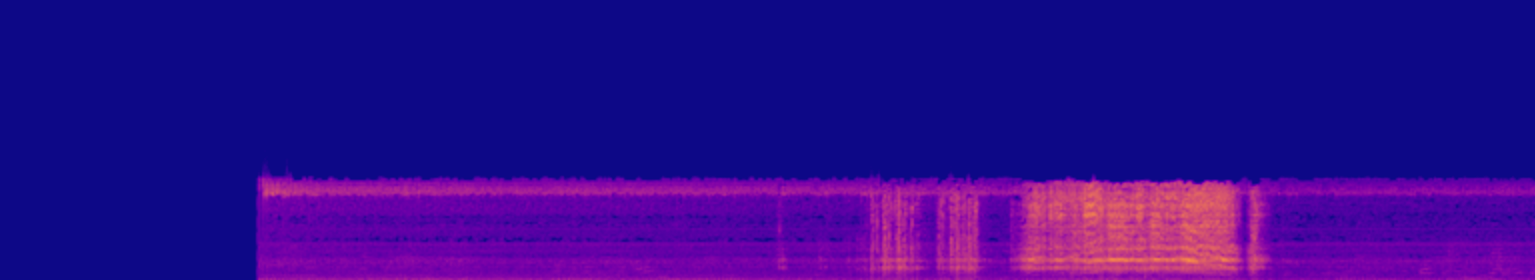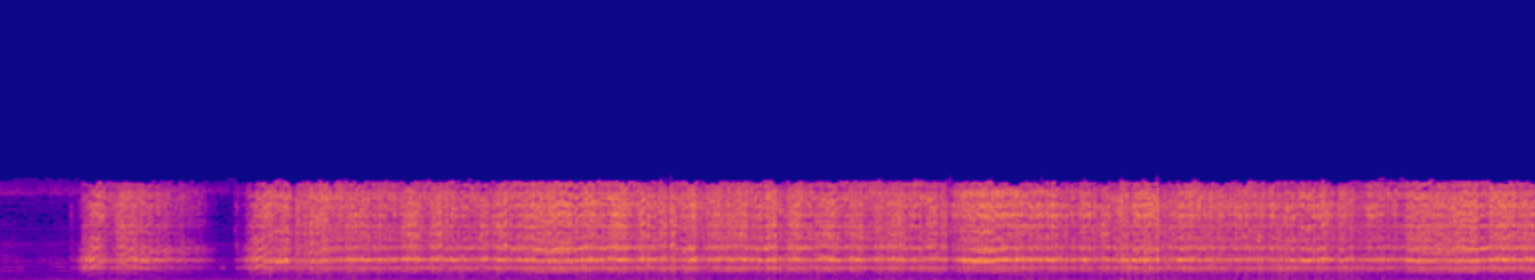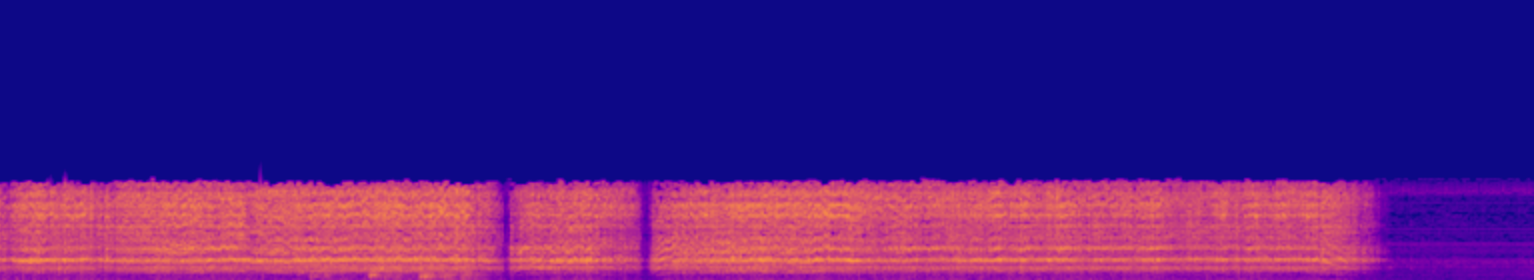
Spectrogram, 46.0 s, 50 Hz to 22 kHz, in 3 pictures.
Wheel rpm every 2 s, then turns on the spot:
0, 0, 0, 0, 0, 70, 110, 0, 30, 150, 230, 230, 230, 230, 230, 220, 220, 190, 110, 180, 220, 230, 70.
none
